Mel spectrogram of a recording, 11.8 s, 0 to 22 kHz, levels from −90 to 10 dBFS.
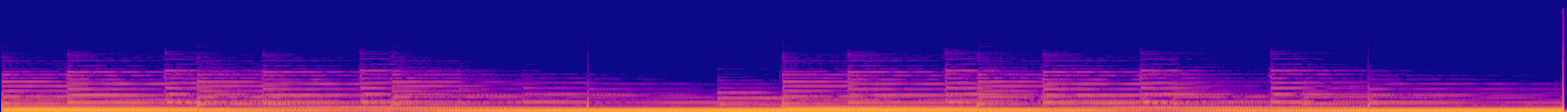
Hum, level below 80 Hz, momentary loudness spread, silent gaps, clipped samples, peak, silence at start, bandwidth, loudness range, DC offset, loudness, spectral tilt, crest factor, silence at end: none; -18 dBFS; 11 LU; none; under 0.1%; -8 dBFS; 0 s; 2 kHz; 6 LU; under 0.1%; -22 LUFS; -11 dB/octave; 8 dB; 0 s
